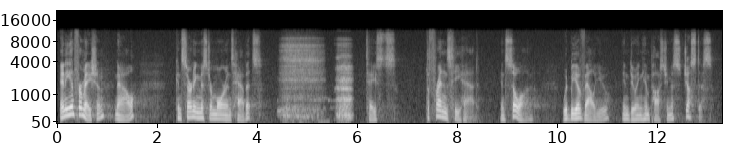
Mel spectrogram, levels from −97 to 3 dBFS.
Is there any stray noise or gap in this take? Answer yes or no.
yes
